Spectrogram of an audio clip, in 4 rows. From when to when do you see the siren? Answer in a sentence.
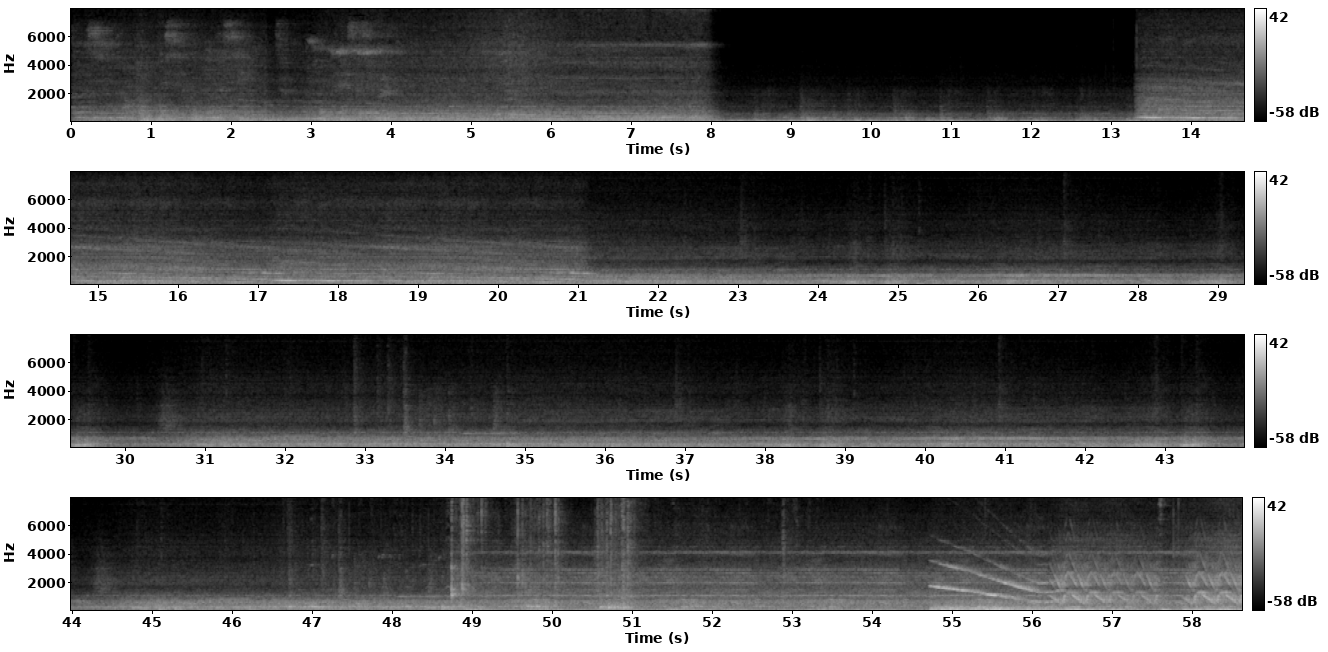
The siren can be heard from 54.7 to 58.5 s.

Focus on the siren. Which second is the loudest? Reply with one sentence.
The volume of the siren peaks at 55 seconds.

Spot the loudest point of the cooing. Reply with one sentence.
The loudest moment of the cooing is at 51 seconds.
